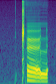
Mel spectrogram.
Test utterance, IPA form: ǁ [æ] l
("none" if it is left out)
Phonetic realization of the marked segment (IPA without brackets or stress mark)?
æ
